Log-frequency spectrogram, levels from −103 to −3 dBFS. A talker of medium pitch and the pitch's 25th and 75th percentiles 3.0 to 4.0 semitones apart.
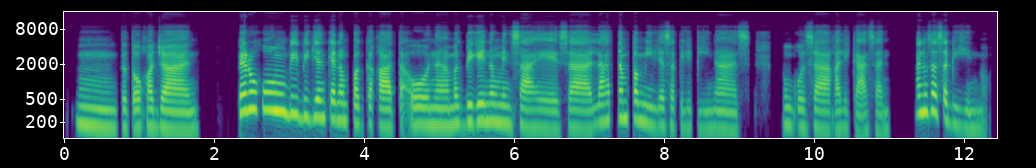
No: medium, 175 Hz; average, 4.7 semitones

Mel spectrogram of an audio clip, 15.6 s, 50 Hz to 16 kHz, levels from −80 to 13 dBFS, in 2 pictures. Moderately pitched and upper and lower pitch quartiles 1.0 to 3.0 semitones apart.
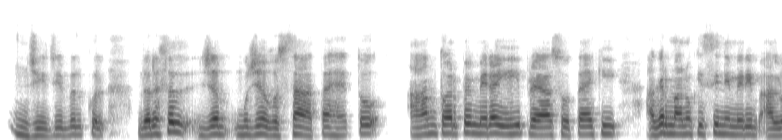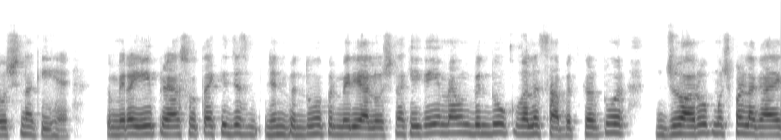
Yes: medium, 165 Hz; narrow, 2.4 semitones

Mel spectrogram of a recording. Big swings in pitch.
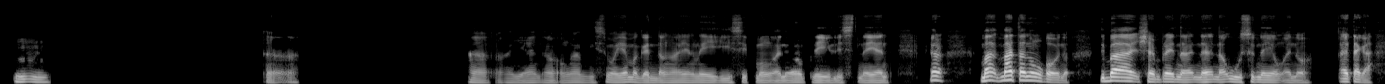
No: average, 4.2 semitones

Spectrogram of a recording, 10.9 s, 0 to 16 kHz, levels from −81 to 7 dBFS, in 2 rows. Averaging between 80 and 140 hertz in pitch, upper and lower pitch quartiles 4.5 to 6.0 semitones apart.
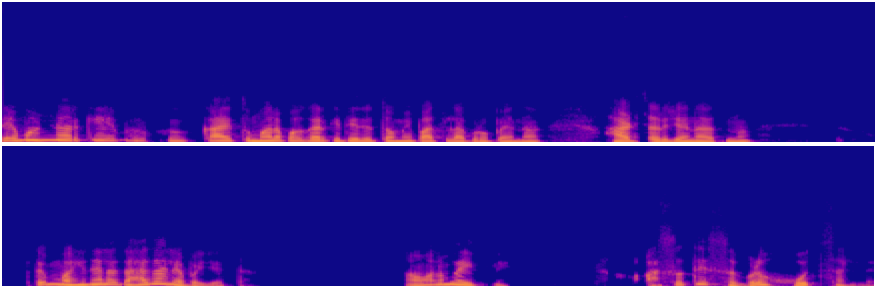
No: high, 210 Hz; average, 5.2 semitones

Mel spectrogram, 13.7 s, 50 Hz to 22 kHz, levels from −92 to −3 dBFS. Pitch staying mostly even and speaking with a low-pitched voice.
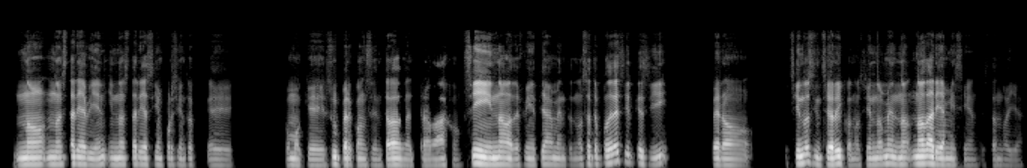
Yes: narrow, 2.1 semitones; low, 110 Hz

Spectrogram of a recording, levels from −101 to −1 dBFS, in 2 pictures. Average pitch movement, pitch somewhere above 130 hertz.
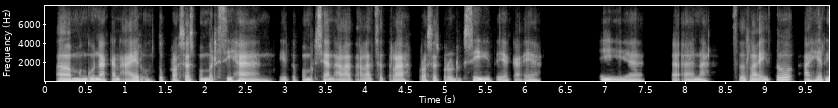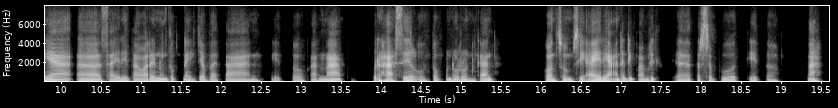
No: narrow, 2.3 semitones; medium, 140 Hz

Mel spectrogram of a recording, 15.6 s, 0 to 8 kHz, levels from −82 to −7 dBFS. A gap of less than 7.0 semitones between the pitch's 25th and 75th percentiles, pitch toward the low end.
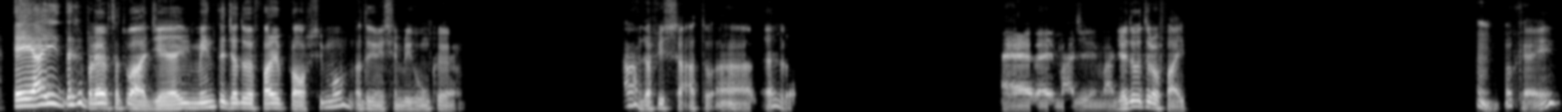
No: wide, 8.1 semitones; low, 120 Hz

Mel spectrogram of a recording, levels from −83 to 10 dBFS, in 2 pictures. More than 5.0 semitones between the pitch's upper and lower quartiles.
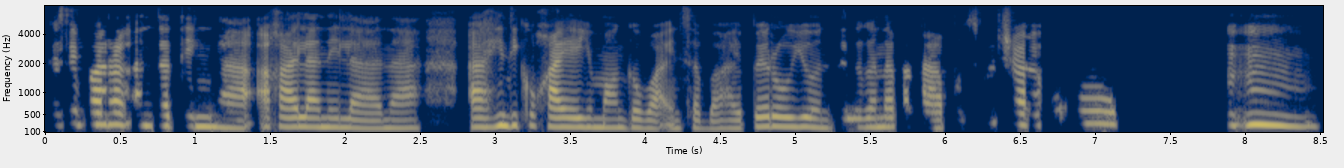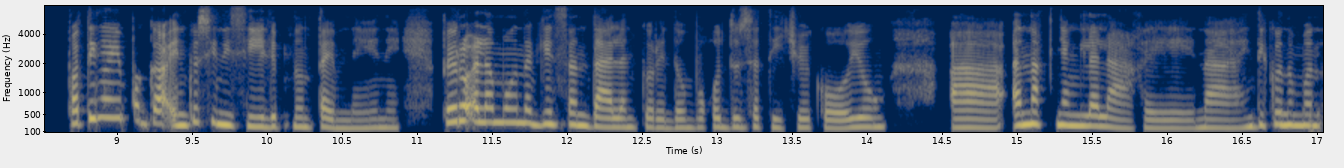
No: average, 4.5 semitones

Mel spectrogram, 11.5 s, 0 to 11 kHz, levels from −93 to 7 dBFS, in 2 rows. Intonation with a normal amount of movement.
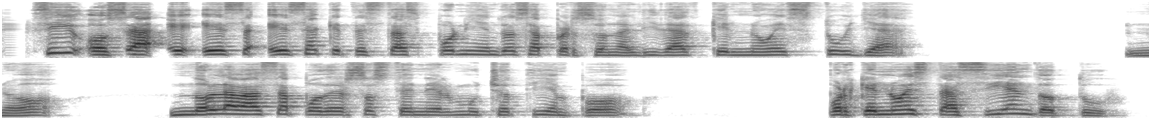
Yes: average, 3.7 semitones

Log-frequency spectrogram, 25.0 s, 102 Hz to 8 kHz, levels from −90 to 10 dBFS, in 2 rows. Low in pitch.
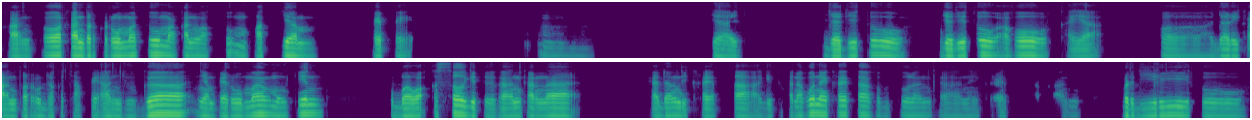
Yes: low, 115 Hz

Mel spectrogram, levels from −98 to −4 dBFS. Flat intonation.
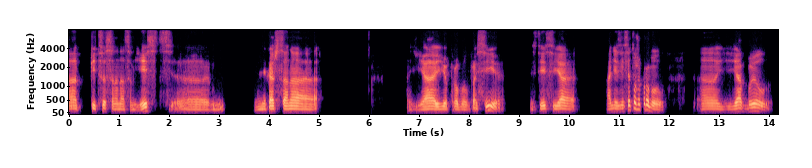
Yes: narrow, 2.0 semitones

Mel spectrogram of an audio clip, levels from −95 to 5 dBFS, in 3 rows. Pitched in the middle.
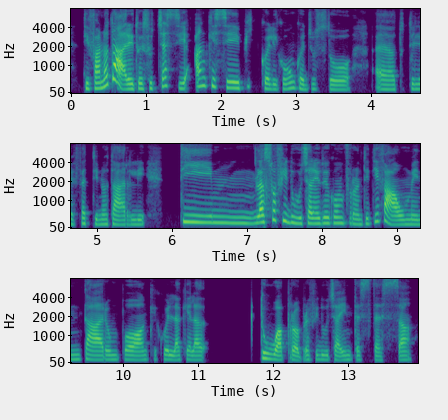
Yes: medium, 175 Hz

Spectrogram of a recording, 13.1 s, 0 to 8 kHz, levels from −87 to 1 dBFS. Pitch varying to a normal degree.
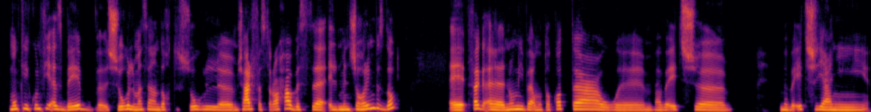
Yes: average, 3.2 semitones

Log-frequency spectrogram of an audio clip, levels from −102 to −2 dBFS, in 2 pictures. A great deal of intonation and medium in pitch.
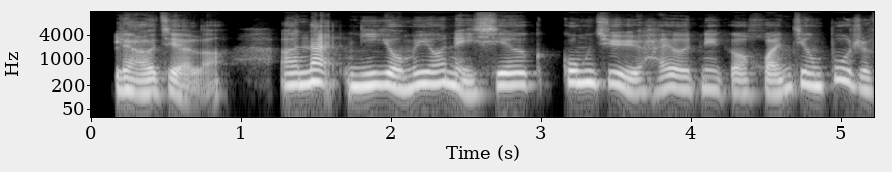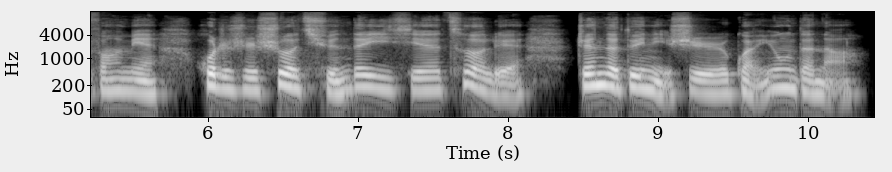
Yes: wide, 5.8 semitones; medium, 170 Hz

